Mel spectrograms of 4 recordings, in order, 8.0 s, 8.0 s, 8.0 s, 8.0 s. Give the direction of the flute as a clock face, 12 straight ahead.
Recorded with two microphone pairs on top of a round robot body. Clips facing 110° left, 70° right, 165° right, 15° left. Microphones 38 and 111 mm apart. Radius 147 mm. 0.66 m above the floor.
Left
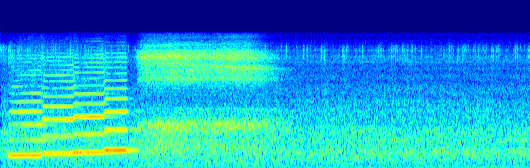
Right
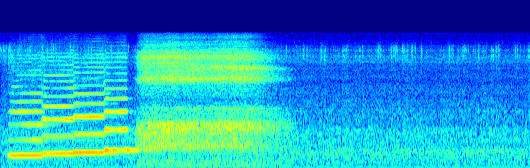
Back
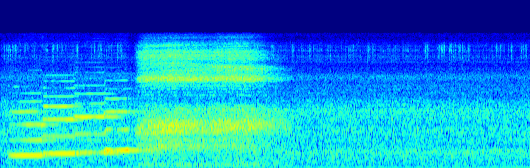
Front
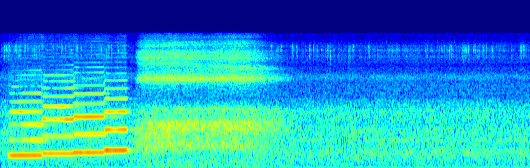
11 o'clock.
